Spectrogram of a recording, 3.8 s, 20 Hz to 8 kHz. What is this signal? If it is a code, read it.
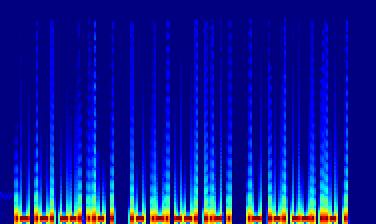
Morse code, heard as a keyed tone, about 50 wpm, 250 Hz. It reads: ARGUE ARGUE ARGUE
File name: morse / morse-training-50WPM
